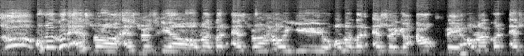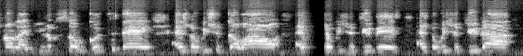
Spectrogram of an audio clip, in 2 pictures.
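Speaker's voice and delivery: high, excited gushing over Ezra; gushing church members. Retold or imitated. Speaker imitating members fawning over Ezra, high and gushing. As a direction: coo like overeager church friends. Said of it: "they would be like".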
